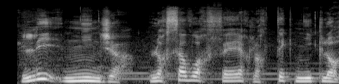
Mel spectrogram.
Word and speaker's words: ninja: Mais ce sera dans le manga Sarutobi Sasuke, publié en 1955, que l'auteur Shigeru Sugiura formera les mots ninja ou ninja, donc à partir de la prononciation chinoise pour désigner les shinobi japonais.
